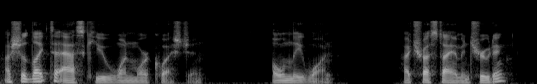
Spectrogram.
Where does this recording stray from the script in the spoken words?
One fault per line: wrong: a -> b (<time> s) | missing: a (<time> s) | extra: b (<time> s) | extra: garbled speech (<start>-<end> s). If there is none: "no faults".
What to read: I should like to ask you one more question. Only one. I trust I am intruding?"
no faults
